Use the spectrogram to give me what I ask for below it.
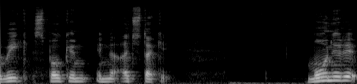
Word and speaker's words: Monire: Monday is Monire. Monire. This is spelt M-O-N-I-R-E.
